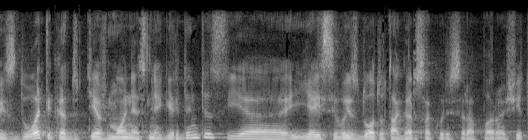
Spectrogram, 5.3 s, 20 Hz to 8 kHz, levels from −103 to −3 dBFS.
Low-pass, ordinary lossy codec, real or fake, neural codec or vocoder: 7.2 kHz; AAC, 48 kbps; real; none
